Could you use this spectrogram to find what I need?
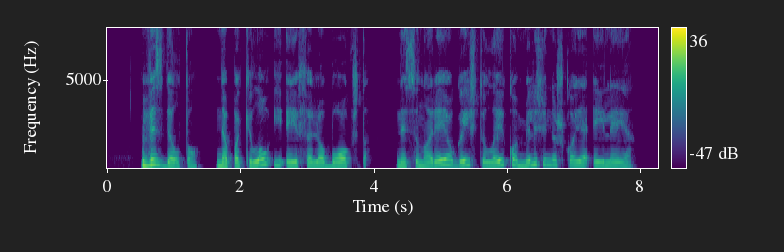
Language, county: Lithuanian, Šiauliai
